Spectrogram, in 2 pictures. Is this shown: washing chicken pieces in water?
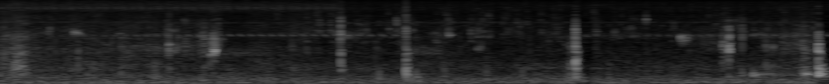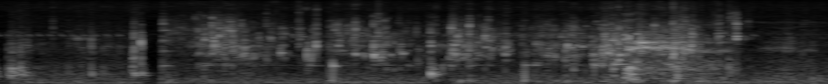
yes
